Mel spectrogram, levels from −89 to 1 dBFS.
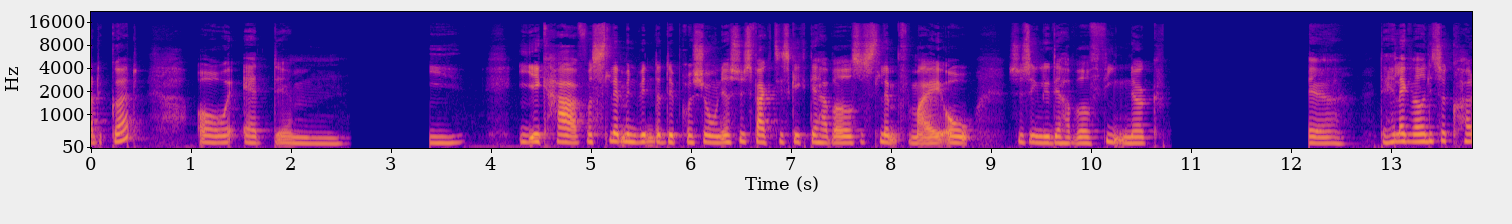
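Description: At 3.2 s and again at 11.96 s, a clipped start after a pause: the output path dozes during silence and needs a moment to wake. After gaps of 0.68 s and 1.23 s, the first 0.19 s and 0.22 s are lost, so speech bursts in abruptly. Unlike muted pauses, actual speech goes missing.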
